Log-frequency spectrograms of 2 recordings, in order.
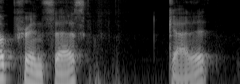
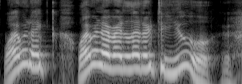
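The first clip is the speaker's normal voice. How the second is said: amused disbelief; 7 dB louder than usual. Real, not acted. Laughing at own slip.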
